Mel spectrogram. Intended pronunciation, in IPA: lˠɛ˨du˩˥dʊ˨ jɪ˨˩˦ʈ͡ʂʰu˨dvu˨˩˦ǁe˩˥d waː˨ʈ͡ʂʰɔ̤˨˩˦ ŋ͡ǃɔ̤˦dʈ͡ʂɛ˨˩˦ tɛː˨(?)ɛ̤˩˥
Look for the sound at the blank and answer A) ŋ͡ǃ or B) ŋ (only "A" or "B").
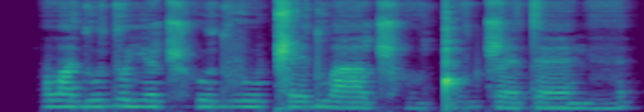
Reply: B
